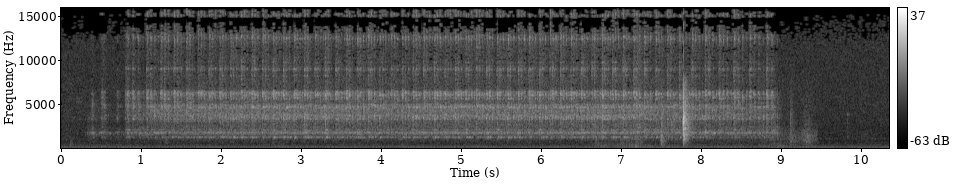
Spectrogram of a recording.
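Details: Original mechanical version of a small home-built pulse motor, about two years old, with cam and brush switching battery power through the shaft, which spark-erodes the support hole: fast, even, light buzzing clatter, steady speed, running fine.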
